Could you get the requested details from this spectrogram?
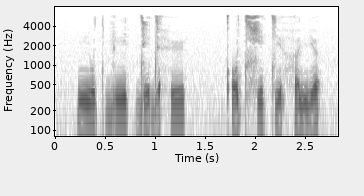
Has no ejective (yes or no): no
